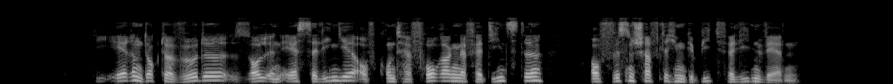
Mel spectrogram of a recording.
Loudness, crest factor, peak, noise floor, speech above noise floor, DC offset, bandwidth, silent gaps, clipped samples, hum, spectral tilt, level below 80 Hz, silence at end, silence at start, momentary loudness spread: -26 LUFS; 22 dB; -6 dBFS; -88 dBFS; 62 dB; under 0.1%; 9.6 kHz; none; under 0.1%; none; -4 dB/octave; -64 dBFS; 0.95 s; 0.95 s; 7 LU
